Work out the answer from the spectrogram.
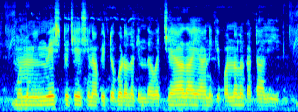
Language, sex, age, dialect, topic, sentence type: Telugu, male, 18-24, Southern, banking, statement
